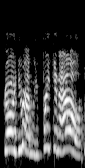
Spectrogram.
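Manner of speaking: high, loud excited retelling; excited squeal. Retold or imitated. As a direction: squeal it like you can't believe it. Retelling her own excited reply.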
